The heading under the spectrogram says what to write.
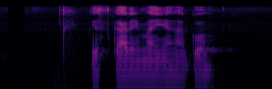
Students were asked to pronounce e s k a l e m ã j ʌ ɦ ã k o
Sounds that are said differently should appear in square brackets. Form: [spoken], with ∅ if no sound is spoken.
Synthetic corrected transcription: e s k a [ɾ] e m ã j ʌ ɦ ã k o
